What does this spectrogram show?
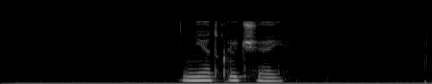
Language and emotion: Russian, neutral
